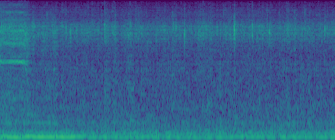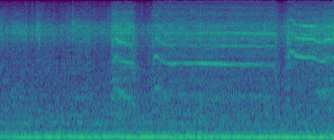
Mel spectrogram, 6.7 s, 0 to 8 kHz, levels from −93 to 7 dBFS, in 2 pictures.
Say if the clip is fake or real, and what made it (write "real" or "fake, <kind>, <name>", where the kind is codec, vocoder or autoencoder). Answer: fake, vocoder, Vocos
